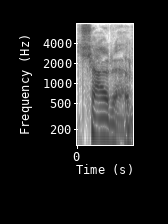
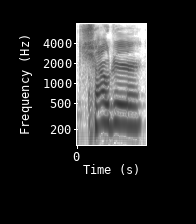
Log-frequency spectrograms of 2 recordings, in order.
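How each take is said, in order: First: It is said in a Boston accent. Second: It is said in a Midwestern accent. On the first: "in Boston, they pronounce it chowder" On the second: "In the Midwest, we call it chowder"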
